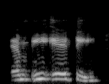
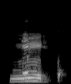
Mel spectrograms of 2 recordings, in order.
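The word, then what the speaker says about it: met: M-E-A-T. नाही, ma'am. हाँ, तेच M-E-T. तेच लिहिलंय सर. मेट. काय लिहिलंय तुम्ही? M-E-T. M-E-T. Right. The pronunciation of the word is mate, not meat.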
